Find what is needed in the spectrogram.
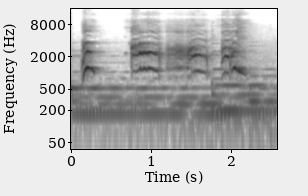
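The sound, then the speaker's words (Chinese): A grey dog gives three or four sharp, high yelps in quick succession as it attacks Empress Lü, loud, each cry rising and falling over a steady low background hum. “当吕后弯下身子想摸摸这只狗时，这只狗突然攻击了吕后。”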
